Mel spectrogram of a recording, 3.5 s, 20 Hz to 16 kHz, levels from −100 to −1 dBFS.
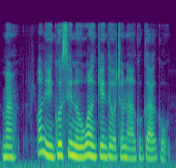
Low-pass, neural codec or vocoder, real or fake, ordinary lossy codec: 9.9 kHz; autoencoder, 22.05 kHz, a latent of 192 numbers a frame, VITS, trained on many speakers; fake; AAC, 96 kbps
